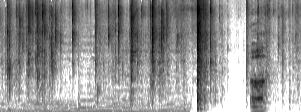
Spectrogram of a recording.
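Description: Background music over the crinkling of a foil-lined potato-chip bag being handled and opened, with a sharp crackle about four seconds in. After that the music stops, and there is a brief gap of silence.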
